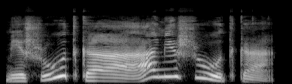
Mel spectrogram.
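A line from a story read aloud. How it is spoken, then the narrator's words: Deep drawling singsong. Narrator (Russian): кто-то на последней парте проговорил нараспев таким же густым голосом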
